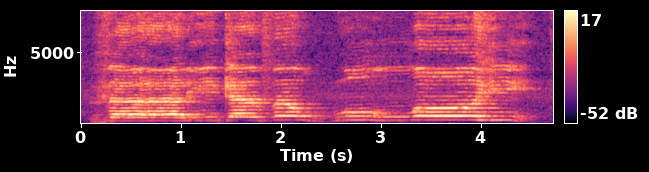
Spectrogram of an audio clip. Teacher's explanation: Dzalika, huruf za-nya dibaca tipis, tarqiq, lidahnya agak keluar sedikit, fathah dua harokat karena harokatnya tegak. Kemudian huruf lamnya dibaca tipis, kasrah satu harokat, huruf kafnya dibaca tipis, fathah satu harokat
